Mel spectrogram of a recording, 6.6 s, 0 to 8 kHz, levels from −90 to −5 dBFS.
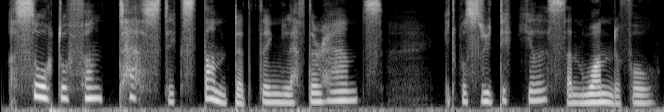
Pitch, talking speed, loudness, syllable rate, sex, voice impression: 200 Hz, 125 wpm, -23 LUFS, 3.8 syllables/s, female, feminine, slightly adult-like, slightly relaxed, soft, slightly cute, calm, friendly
